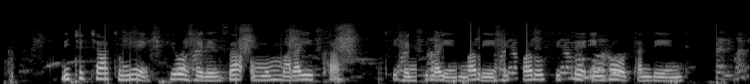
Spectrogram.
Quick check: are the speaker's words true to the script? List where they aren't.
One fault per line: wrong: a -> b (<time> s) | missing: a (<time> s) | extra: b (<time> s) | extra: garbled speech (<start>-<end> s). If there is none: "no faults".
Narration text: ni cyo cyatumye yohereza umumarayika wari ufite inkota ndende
extra: garbled speech (3.8-5.2 s)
